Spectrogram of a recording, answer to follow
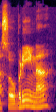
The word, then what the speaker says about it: sobrina: the word la sobrina, notice that the R sound is just one R sound. The tongue's basically doing this, okay? It's not going to continuously be rolling on the roof of your mouth like you would if it were a double R.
